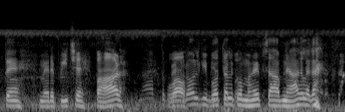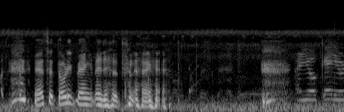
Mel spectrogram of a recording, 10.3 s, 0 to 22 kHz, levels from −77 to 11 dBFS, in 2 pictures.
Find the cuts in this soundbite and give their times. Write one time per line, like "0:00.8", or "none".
0:02.9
